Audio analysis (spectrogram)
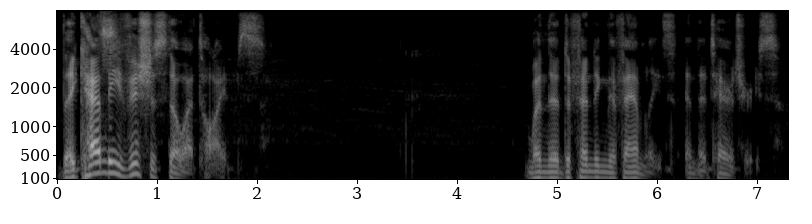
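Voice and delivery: loosely put-on British, dropping away at the end; butchered British accent. Game master as Jack warning about puffer pigs, rough British accent. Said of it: "I butchered a British accent".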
